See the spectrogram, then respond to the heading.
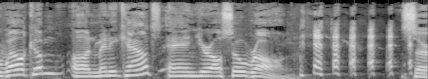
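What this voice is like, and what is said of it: Usual voice. Nothing is said of it.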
